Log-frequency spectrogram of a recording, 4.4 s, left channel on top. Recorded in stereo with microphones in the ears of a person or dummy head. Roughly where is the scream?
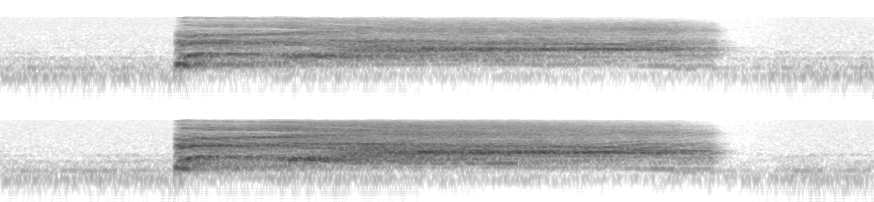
Right.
